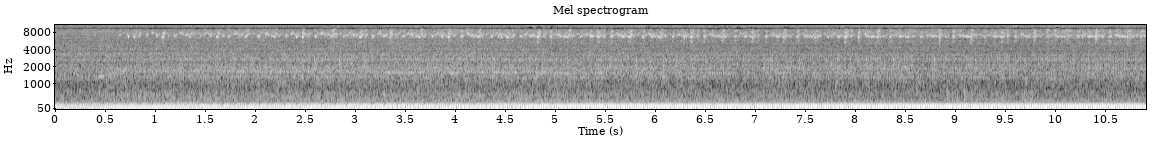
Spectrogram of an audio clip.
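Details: 2000 Jeep Cherokee XJ 4.0 after replacing the mechanical clutch fan, started to check for fan wobble; steady even low idle rumble, smooth rhythm, no knocks or flutter, no fan wiggle; normal idle.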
